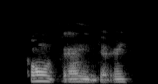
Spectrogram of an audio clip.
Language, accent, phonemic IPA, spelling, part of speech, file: French, Canada, /kɔ̃.tʁɛ̃.dʁe/, contraindrez, verb, LL-Q150 (fra)-contraindrez.wav
- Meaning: second-person plural simple future of contraindre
